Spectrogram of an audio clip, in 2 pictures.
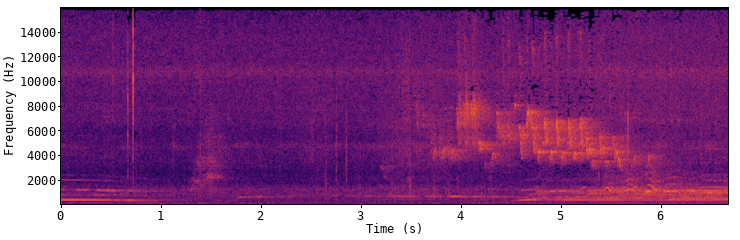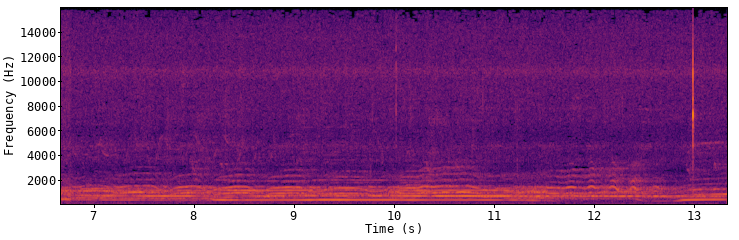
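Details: A six-week-old red wolf pup at the Wolf Conservation Center howls just outside the den: long, steady, tonal howls, several overlapping in layers, some gliding up or down at their ends, with faint squeaks early on.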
